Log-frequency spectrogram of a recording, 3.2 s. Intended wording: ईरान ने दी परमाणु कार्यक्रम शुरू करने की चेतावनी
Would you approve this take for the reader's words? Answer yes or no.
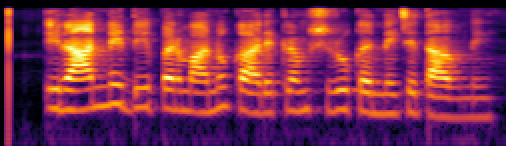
no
